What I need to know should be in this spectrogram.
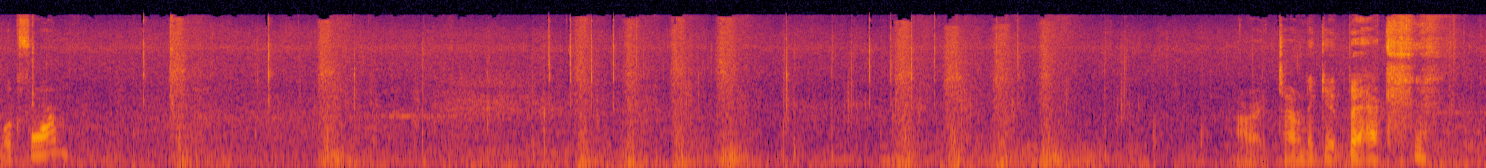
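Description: Footsteps hurry over hard ground.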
